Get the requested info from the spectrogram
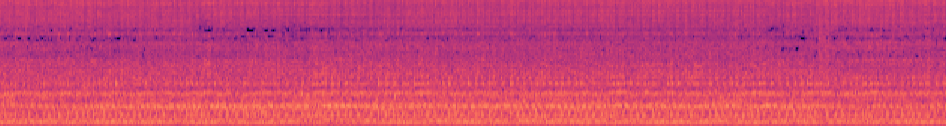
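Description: Harbor Freight Storm Cat portable generator's small two-stroke engine running steadily at a constant speed.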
